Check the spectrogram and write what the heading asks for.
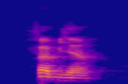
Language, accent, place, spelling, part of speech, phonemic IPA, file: French, France, Lyon, fabien, adjective, /fa.bjɛ̃/, LL-Q150 (fra)-fabien.wav
- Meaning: Fabian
